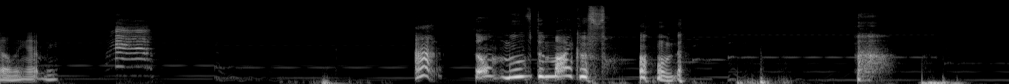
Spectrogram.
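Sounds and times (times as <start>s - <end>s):
speech: 0.0s - 1.2s, 4.2s - 7.0s
cat meowing: 1.1s - 1.6s
dull thump: 7.3s - 8.0s, 9.2s - 9.7s.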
